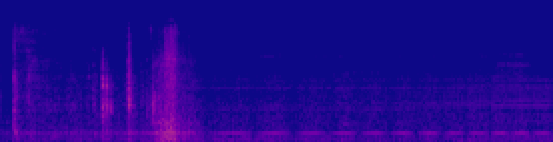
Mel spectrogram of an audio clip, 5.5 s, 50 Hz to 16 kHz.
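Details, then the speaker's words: AIWA NSX-S333 sound system CD tray: pressing open/close, the tray motor keeps running but the tray won't close and comes back out; short plastic clunks, brief motor whirr, then low hum; cause a missing tray drive belt. "I don't know if they can hear but the motor stays running and the tray doesn't close. You have to force it to close and it comes back out."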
